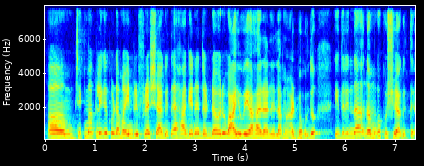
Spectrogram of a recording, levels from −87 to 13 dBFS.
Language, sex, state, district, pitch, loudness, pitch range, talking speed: Kannada, female, Karnataka, Shimoga, 225 Hz, -15 LUFS, 210-250 Hz, 120 wpm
